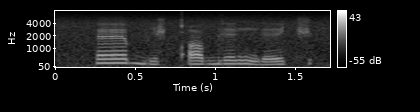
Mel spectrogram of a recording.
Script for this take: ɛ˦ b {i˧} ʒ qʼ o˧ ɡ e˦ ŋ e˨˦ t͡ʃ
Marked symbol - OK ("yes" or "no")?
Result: no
